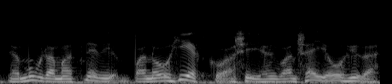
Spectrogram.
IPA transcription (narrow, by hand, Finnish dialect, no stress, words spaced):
jɑ muːd̥ɑmɑd̥ ne ʋi b̥ɑnoː hiekːoɑ siːhen ʋɑn s ei oː hyʋæ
